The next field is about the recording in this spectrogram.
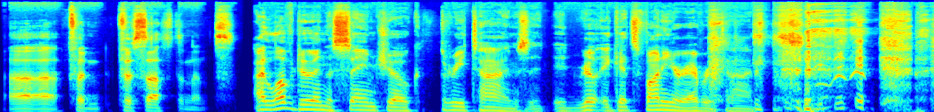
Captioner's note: flatly; exhausted laughter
